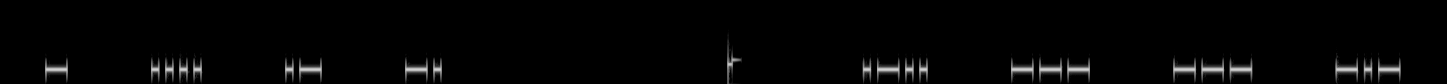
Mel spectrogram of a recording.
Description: Morse code, heard as a keyed tone, about 17 wpm, spaced as for 8 wpm, 700 Hz. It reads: THAN LOOK
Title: 4x Character Spacing - Top 100 Words - 17wpm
